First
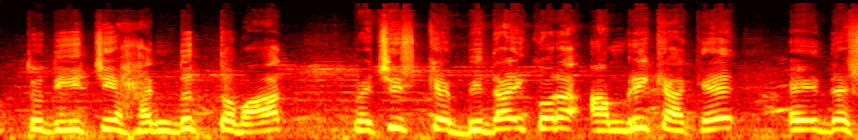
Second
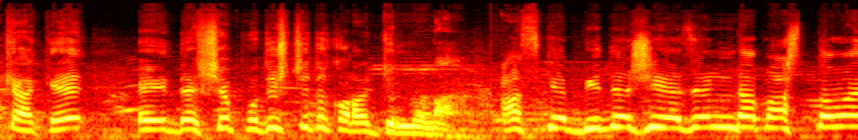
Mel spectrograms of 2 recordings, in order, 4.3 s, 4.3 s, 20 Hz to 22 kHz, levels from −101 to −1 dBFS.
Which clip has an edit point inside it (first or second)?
second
